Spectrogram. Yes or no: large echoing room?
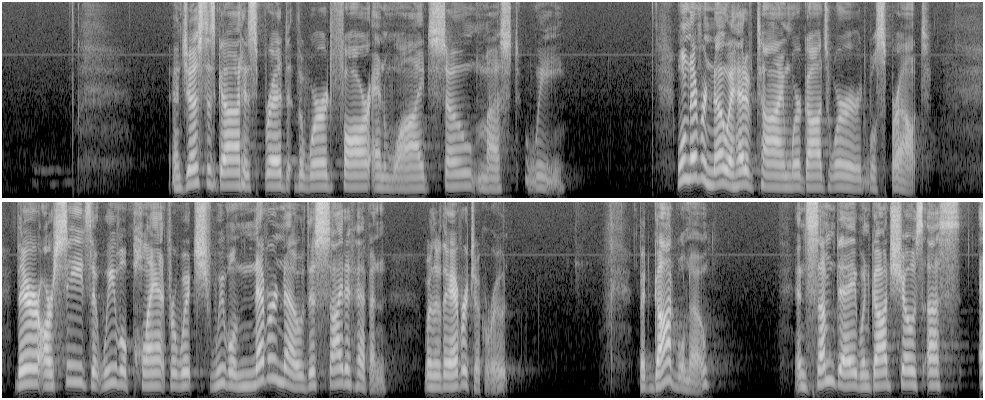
yes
